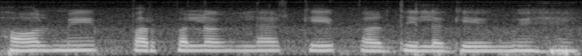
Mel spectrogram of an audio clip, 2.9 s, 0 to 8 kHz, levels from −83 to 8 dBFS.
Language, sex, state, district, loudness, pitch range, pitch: Hindi, female, Madhya Pradesh, Katni, -16 LUFS, 200-215 Hz, 210 Hz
